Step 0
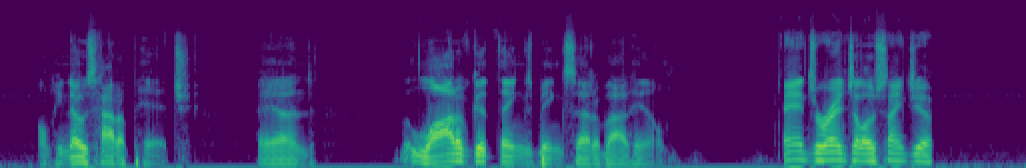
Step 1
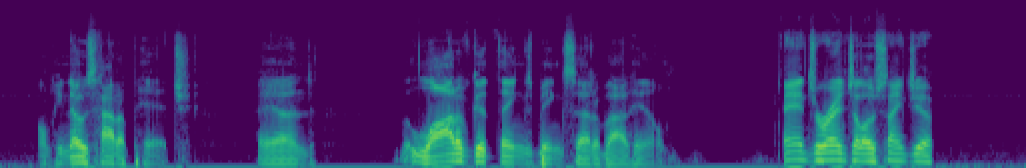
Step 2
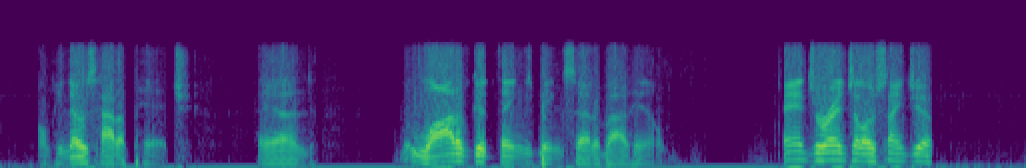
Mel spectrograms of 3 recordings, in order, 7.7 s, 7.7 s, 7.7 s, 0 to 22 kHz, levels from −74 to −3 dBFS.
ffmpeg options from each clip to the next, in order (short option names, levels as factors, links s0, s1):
-af anull
-af "equalizer=f=120:w=1:g=-6,aresample=16000,acrusher=bits=2:mode=log:mix=0:aa=0.000001,aresample=44100"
